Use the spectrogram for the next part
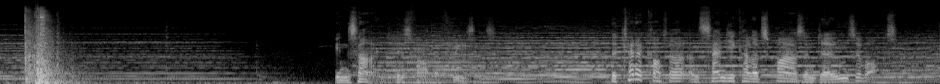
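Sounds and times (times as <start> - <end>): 
dull thud of a door closing: 0.1 - 3.2
speech: 3.4 - 5.3, 6.1 - 9.2.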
